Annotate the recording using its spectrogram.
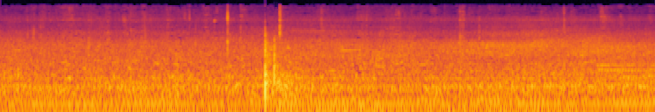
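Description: A single sharp firework bang about two and a half seconds in, over a steady murmur of background noise with a low hum.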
